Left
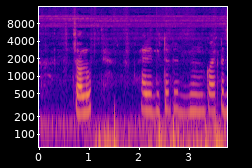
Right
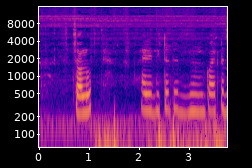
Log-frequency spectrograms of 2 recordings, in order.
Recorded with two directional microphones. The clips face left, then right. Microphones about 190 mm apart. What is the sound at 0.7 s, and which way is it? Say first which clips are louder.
Speech: right 3 dB; 10° right (ahead or behind).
